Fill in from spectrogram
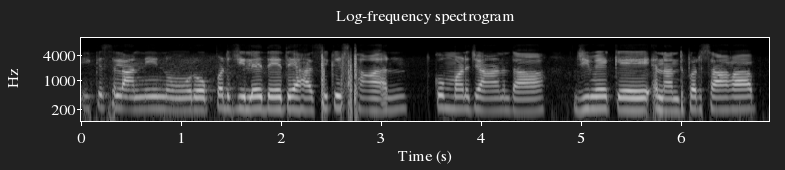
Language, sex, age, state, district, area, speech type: Punjabi, female, 45-60, Punjab, Rupnagar, rural, spontaneous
